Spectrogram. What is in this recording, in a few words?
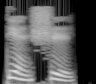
"dian4shi4", Chinese; cyberchinese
